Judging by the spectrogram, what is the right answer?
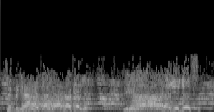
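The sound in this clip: A crowd shouts religious slogans together at an Urdu-language religious address, in two loud bursts of many voices with a short gap between them.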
